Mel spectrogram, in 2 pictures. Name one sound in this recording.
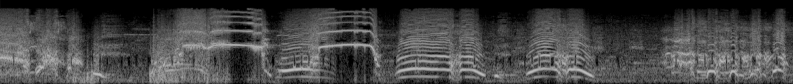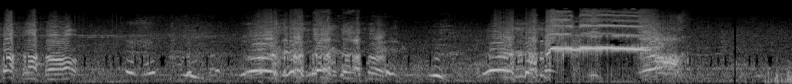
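A man screams and yells loudly close by.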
